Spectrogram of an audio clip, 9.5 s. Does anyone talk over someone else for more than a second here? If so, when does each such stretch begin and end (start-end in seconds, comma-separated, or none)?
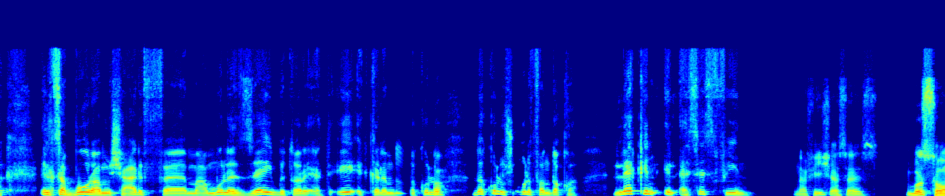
none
